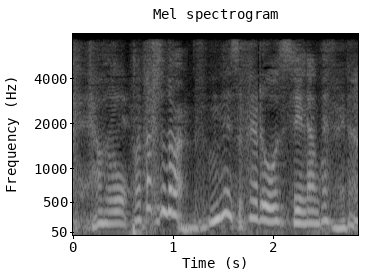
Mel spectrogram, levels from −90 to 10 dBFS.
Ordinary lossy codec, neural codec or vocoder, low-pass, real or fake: AAC, 32 kbps; codec, 16 kHz, 0.5 kbps, FreqCodec, larger model; 7.2 kHz; fake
